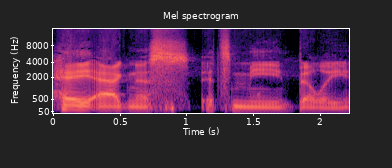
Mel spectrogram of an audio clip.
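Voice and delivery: slow, put-on creepy voice. Retelling what a man said at someone's door, in a put-on creepy voice. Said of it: "that was plenty creepy".

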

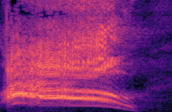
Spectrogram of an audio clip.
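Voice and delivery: very high, shrill, very loud panicked yelp. Retelling own reaction to being burned: retelling flipping out. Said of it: "flipping out or whatever".

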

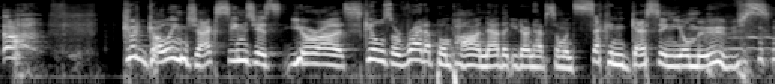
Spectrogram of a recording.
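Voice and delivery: pained, spiteful tone. Voicing a hurt character who grunts after being hit: grunting, bitter jab. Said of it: "she just grunts and she's like".

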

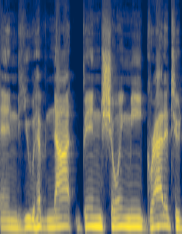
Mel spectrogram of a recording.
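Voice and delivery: ordinary talk

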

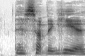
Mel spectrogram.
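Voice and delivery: ordinary delivery, nothing marked

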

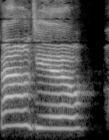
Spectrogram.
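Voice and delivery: very loud, very high-pitched shout. A player points at the barrel where a creature is hiding: very loud shout. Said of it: "very loudly say".

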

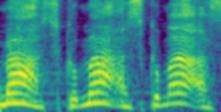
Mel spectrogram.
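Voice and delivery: acted German accent, very high screaming. Retelling airport police yelling at the speaker, imitating German police screaming. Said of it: "in this German accent".

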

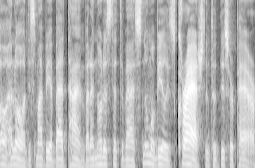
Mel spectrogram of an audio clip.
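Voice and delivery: super suave, sexy voice laid on thick with charm. Retelling a scene where a visitor asks about his crashed snowmobile: suave Marco voice. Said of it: "super sexy, suave Marco, he's like".

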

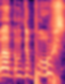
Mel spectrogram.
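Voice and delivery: put-on Jamaican accent, very high-pitched and loud. Greeting a guest as a pirate show host, jamaican accent. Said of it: "he's Jamaican now".

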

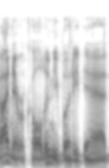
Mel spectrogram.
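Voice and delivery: offhand, callous, cavalier, dismissive tough-guy voice. Recalling how he used to say it as a tough guy: mock-callous, cavalier. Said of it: "I used to say that with this callous cavalier".

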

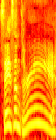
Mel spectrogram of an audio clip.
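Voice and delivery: very high, bubbly, over-eager, gushing enthusiasm. Giving the host a note on delivery, then demonstrating it: mock-enthusiastic Anna Spanakopita impression. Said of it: "you'd have a little more enthusiasm".

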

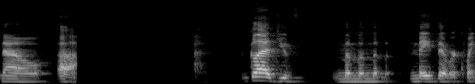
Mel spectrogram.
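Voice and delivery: stuttering, stammering speech. In an acted scene about guests arriving at the hotel, a character speaks stammering. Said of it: "My my my, my stammer is a".

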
